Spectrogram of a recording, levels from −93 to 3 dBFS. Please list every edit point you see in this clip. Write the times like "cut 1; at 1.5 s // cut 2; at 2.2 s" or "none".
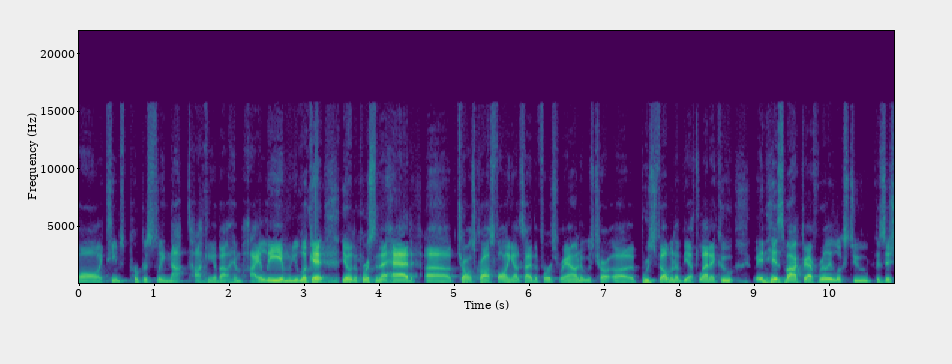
cut 1; at 4.5 s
